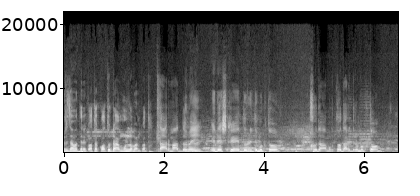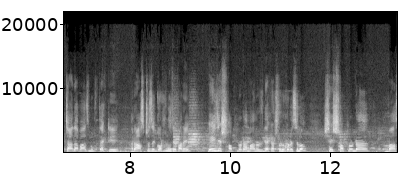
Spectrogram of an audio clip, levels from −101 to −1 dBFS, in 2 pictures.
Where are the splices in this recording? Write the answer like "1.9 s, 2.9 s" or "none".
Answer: 1.7 s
